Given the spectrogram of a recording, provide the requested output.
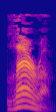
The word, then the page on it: larum: British English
